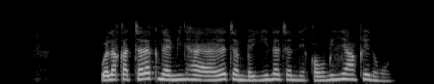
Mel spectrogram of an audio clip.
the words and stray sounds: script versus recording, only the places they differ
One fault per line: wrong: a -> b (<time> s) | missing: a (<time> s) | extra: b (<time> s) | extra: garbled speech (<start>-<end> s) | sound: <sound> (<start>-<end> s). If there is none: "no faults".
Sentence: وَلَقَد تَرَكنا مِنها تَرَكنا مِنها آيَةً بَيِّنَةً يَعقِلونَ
missing: تَرَكنا مِنها (2.1 s)
extra: لِقَومٍ (3.0 s)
